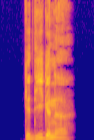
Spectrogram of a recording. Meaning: inflection of gediegen: 1. strong/mixed nominative/accusative feminine singular 2. strong nominative/accusative plural 3. weak nominative all-gender singular
- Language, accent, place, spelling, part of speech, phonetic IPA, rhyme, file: German, Germany, Berlin, gediegene, adjective, [ɡəˈdiːɡənə], -iːɡənə, De-gediegene.ogg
